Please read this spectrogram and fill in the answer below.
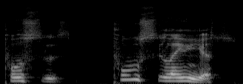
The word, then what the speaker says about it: pusillanimous: Pusillanimous. It's even hard to pronounce. It's P U S I L L A N I M O U S.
